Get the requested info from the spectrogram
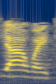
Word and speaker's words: Yahweh: It's pronounced Yahweh today. But in actually,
